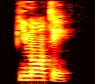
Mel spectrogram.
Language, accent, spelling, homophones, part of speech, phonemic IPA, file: French, France, pimenter, pimentai / pimenté / pimentée / pimentées / pimentés / pimentez, verb, /pi.mɑ̃.te/, LL-Q150 (fra)-pimenter.wav
- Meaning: 1. to spice, to season with spices 2. to spice up, to make more extravagant or exotic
